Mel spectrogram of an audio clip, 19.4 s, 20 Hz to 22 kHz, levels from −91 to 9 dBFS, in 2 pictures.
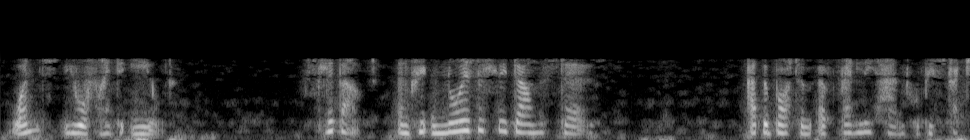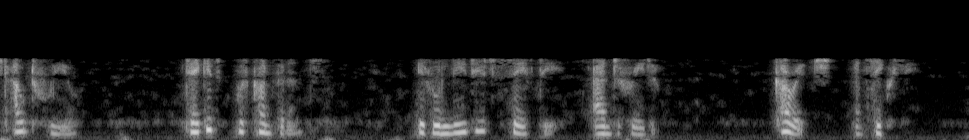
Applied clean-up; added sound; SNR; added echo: none; none; none; none.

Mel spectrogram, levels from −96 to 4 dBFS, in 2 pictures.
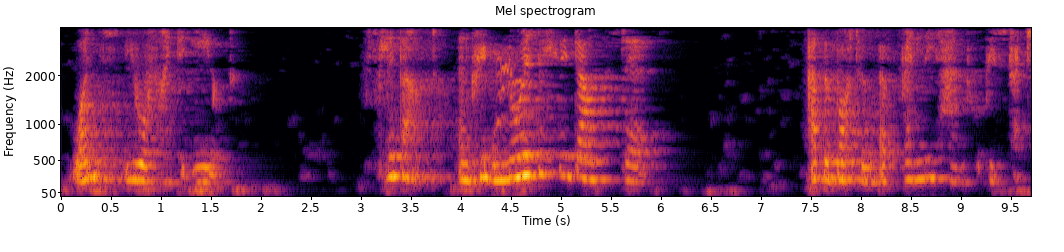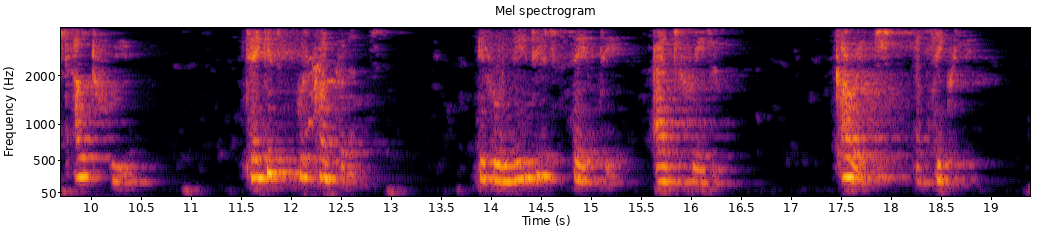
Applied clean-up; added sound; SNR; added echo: classical method WPE with log-MMSE.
